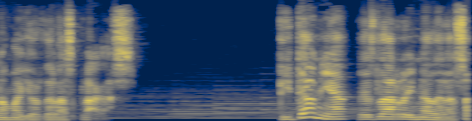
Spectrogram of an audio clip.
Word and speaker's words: Titania: de titanio, mientras que el nombre shakespeariano se pronuncia como lo haríamos en español, Titania.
